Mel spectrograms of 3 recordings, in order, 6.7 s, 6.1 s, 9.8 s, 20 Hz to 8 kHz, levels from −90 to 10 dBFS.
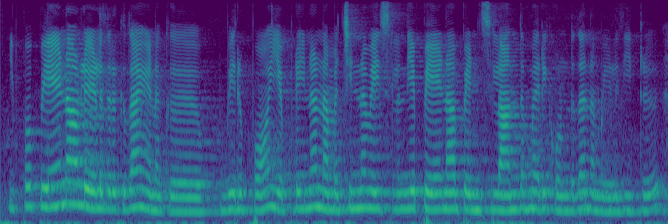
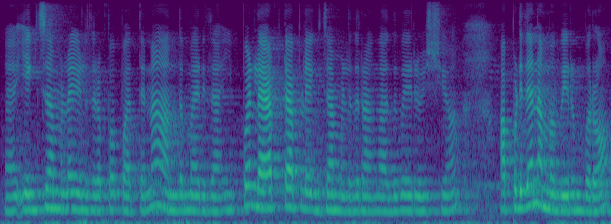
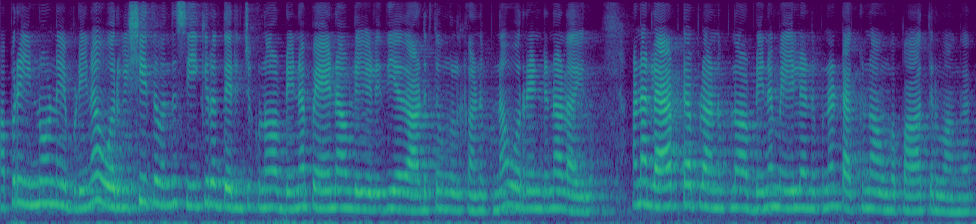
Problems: background conversations at intervals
